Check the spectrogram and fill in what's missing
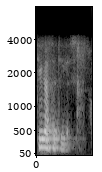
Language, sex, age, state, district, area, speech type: Assamese, male, 60+, Assam, Morigaon, rural, conversation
